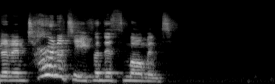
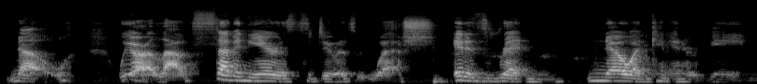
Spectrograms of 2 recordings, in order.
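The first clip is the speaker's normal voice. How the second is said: devil voice; 5 semitones lower, 6 dB quieter than usual. Acted. Satan replies in the story.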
